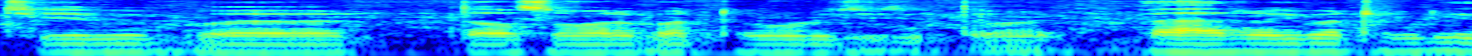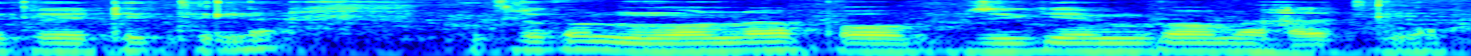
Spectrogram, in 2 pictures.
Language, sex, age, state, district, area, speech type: Odia, male, 60+, Odisha, Kendujhar, urban, spontaneous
